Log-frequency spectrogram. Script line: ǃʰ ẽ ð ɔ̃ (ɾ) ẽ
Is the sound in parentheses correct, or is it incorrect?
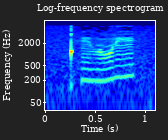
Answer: correct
